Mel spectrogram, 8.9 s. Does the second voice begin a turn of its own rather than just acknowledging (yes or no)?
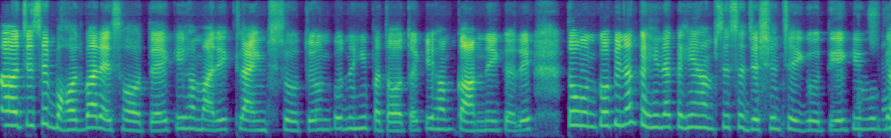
no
